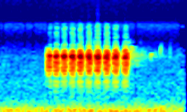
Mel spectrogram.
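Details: Loud, rapid magpie rattle of roughly nine harsh chak notes in quick even succession, recorded in the morning around a pond with little else heard.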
